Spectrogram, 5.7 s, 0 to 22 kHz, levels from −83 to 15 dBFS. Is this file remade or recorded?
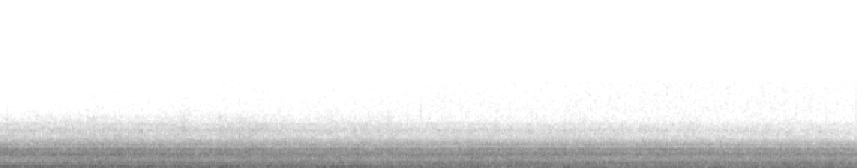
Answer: recorded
